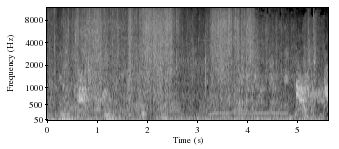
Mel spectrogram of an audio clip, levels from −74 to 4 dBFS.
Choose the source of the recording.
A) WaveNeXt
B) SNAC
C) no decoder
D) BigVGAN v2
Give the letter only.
C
